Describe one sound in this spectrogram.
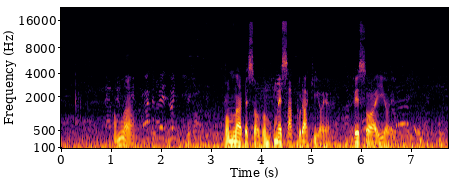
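Cattle low nearby.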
